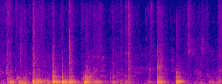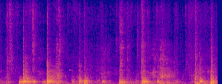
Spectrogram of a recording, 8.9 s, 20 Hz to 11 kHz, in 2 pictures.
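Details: Litter of German Shorthaired Pointer puppies at 6.5 weeks, from Sophia and Diego, romping indoors; repeated short whiny growls rise and fall every second or so amid thuds, clicks and scuffling.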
